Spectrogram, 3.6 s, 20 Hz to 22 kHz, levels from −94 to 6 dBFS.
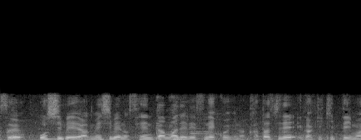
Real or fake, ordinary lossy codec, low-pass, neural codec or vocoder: real; none; 7.2 kHz; none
